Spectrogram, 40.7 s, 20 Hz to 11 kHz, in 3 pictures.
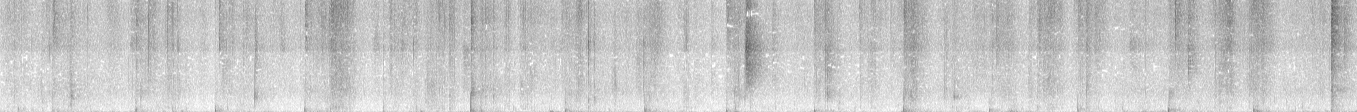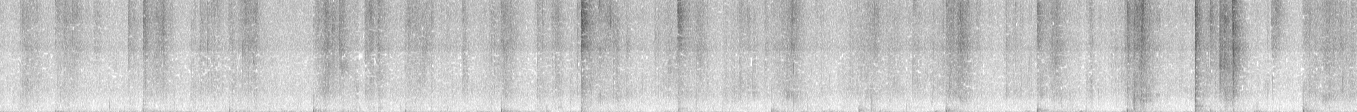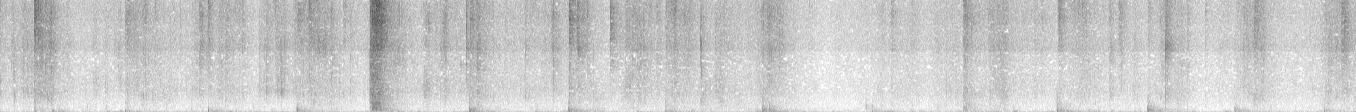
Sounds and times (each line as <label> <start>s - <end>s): cave footsteps 0.0s - 40.7s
